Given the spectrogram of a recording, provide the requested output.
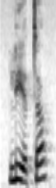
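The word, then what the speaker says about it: лето: Leta, pareil, en haut à la fin, mais on le lit comme un A puisqu'il n'est pas accentué.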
